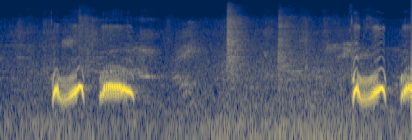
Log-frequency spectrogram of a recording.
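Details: Cooing of a spotted dove, played to spur caged doves into cooing: two double-note coos, a curved first note then a sustained second, separated by about three seconds of quiet with faint background noise and clicks.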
